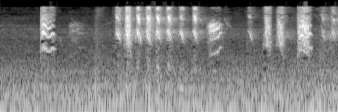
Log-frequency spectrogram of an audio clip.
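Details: Female Double-collared Seedeater calling to stimulate a male, a quick series of about a dozen sharp high chirps repeated rapidly, mixed with a few downslurred notes.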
